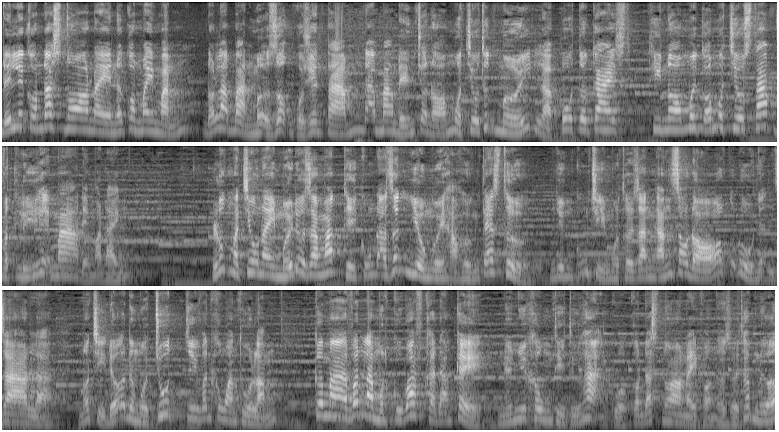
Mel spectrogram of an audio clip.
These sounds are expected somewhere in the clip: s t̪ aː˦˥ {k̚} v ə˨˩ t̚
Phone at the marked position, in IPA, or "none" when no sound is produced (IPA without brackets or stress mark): p̚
